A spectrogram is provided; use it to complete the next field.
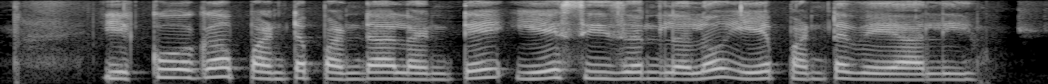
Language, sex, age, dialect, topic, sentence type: Telugu, female, 18-24, Southern, agriculture, question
